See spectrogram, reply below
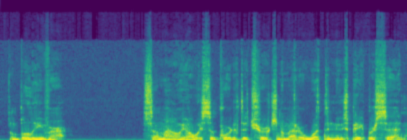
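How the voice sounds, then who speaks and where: An actor playing a cold, tormented, vengeful male scientist in a video game audio log, speaking slowly and deliberately with a hushed, breathy menace. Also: very deep voice, full character voice. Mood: bitter, contemptuous. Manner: slow, deliberate, clinical, brooding menace.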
